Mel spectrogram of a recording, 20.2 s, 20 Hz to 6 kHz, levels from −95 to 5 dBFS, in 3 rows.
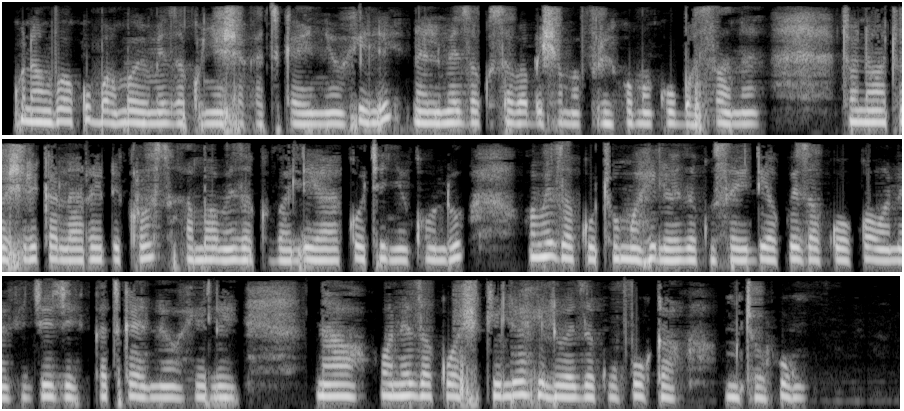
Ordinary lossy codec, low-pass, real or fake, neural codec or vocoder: AAC, 24 kbps; 5.4 kHz; real; none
